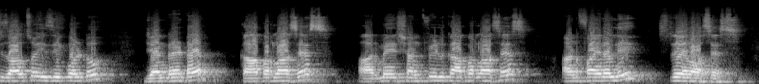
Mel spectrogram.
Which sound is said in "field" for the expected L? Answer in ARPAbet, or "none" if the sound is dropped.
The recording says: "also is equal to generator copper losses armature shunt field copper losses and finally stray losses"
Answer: L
